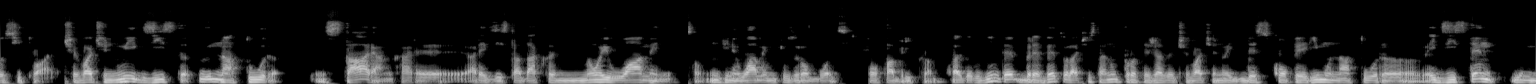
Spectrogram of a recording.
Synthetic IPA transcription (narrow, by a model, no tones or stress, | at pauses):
osit̪oa̰ɾet͡ʃe̞vat͡ʃe̞nue̞ɡzist̪əɨnːat̪uɾə̰ | ɨ̰nst̪aɾea̰ɨ̰ŋkʰaɾe̞a̰ɾe̞ɡzist̪ad̪akʰəno̞jwame̞nisa̰wɨ̰nfine̞wame̞nʲpusro̞bo̞t̪sʲ | o̞fabɾikʰə̰mkualt̪e̞kuvint̪e̞bɾe̞ve̞t̪ulat͡ʃe̞st̪anupɾo̞t̪e̞ʒeazət͡ʃe̞vat͡ʃe̞no̞jd̪e̞sko̞pe̞ɾimɨnːat̪uɾʔə̰ḛɡzist̪e̞nt̪ɨn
